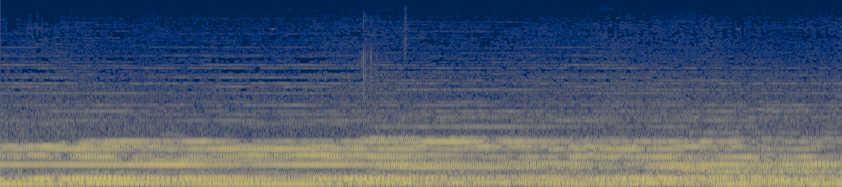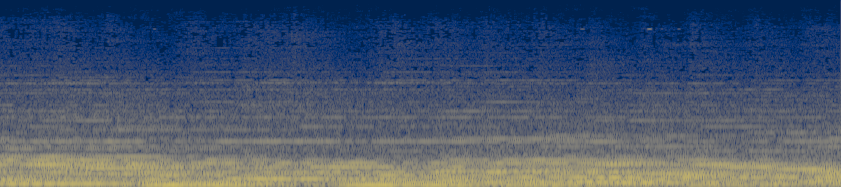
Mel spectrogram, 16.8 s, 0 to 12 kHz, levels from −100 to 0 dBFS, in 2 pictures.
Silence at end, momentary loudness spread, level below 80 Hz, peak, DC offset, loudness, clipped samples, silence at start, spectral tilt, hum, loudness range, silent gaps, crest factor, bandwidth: 0 s; 4 LU; -32 dBFS; -10 dBFS; under 0.1%; -27 LUFS; under 0.1%; 0 s; -11 dB/octave; none; 3 LU; none; 14 dB; 4.7 kHz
